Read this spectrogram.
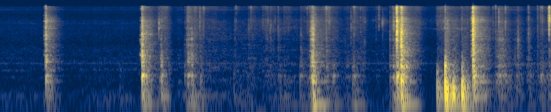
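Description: A screwdriver knocks and scrapes against a plastic casing.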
